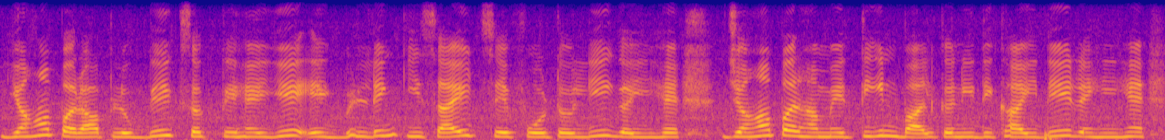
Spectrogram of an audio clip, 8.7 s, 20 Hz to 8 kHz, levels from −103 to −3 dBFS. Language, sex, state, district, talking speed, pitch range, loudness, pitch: Hindi, female, Chhattisgarh, Bastar, 180 wpm, 230-265 Hz, -20 LUFS, 235 Hz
